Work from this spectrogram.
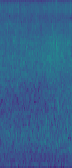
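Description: Steady, soft rush of water flowing over a small river dam in the early morning, a continuous broadband hiss without talk.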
